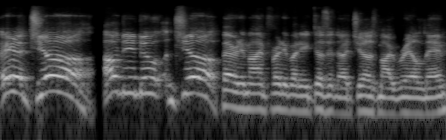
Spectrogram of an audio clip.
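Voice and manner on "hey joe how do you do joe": very high, very slow, loud and drawn-out voice. Greeting Joe by his real name, imitating the speaker's dad. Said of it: "That's me doing an impression of my dad".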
